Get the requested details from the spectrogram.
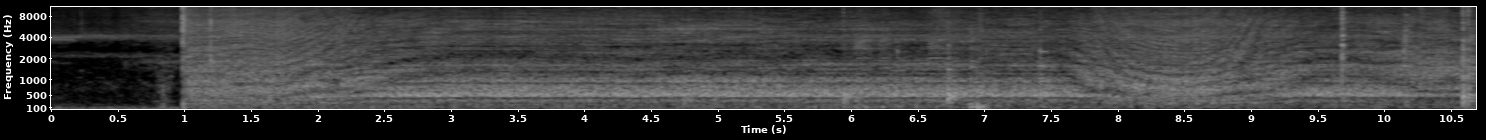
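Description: A power tool whirs steadily close by.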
